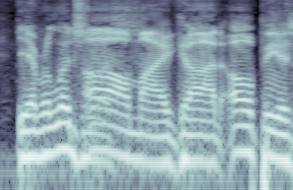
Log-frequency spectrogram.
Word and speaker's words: Religulous: It's religulous. And they're going off ridiculous.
